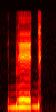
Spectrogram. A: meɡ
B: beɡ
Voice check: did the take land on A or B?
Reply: B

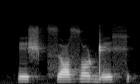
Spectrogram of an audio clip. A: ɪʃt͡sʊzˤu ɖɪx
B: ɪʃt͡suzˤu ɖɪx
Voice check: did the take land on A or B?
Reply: A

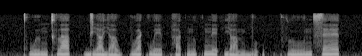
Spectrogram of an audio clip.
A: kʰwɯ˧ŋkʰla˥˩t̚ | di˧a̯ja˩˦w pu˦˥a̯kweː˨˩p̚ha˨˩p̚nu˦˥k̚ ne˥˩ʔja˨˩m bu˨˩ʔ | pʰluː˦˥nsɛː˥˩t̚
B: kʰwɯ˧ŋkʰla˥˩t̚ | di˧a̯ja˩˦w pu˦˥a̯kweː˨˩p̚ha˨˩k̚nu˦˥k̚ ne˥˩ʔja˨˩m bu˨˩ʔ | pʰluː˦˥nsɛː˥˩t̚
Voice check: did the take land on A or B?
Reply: B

